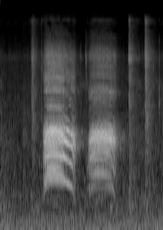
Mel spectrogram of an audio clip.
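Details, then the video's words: Two loud, harsh crow caws in quick succession, the first slightly longer, while crows and wild birds fight over food. "কাকের ডাক Crow Sound"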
